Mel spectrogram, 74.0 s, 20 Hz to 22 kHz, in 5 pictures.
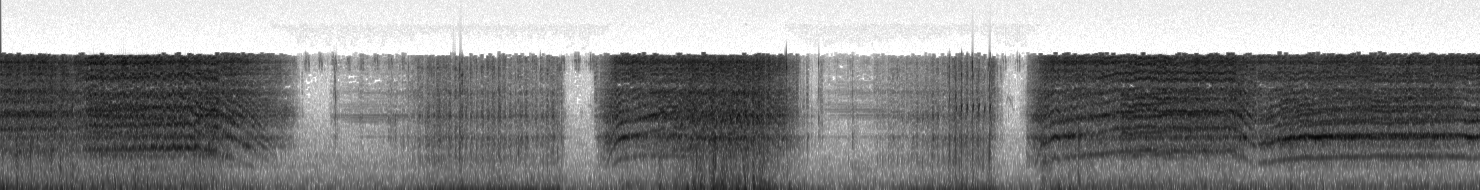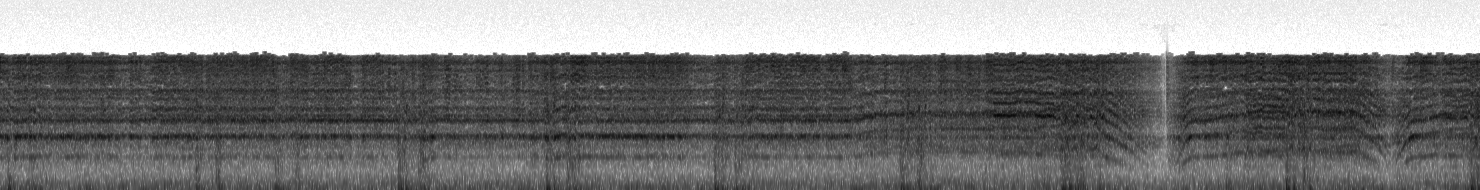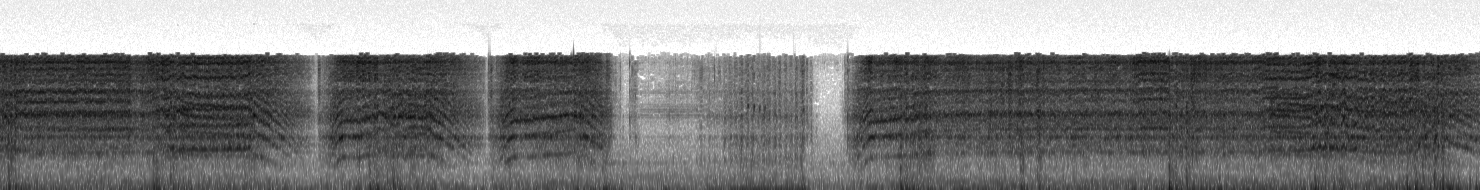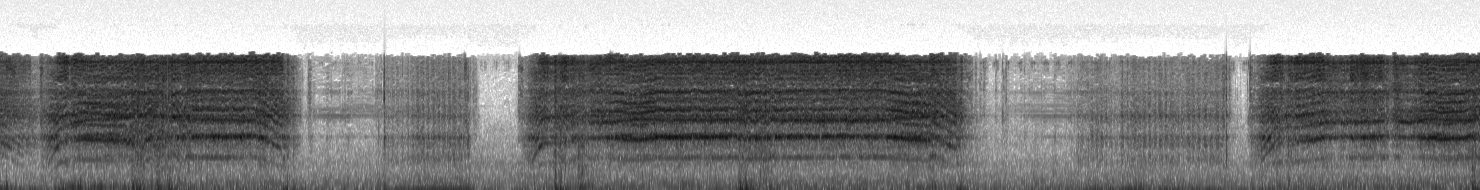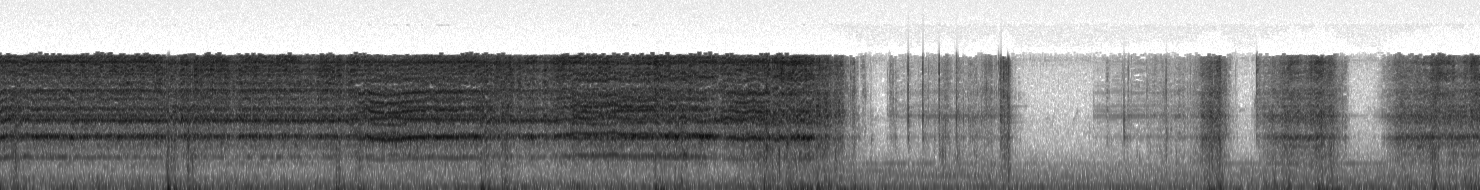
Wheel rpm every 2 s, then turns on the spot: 190, 30, 20, 120, 10, 130, 160, 160, 160, 160, 160, 170, 160, 130, 160, 180, 100, 90, 30, 170, 200, 170, 100, 80, 30, 150, 130, 10, 80, 160, 160, 160, 160, 110, 0, 10, 30.
34-36 46-48 54-56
